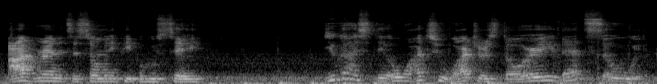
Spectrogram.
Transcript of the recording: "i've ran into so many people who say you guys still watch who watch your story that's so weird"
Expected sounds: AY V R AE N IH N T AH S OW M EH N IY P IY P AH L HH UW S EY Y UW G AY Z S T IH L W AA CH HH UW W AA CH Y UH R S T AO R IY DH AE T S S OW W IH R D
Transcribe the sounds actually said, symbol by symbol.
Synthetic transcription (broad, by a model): AY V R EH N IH T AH S OW M EH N IY P IY P L HH UW S EY Y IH G AY Z S T IH L W AA CH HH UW W AA CH Y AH R S T AO R IY DH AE T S S OW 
